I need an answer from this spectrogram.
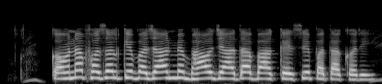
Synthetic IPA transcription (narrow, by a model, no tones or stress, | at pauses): kɐwnapʰəs̬əlkebɐd͡ʒaːɾmẽbʱaːwd͡ʒjaːd̪abaːkɛːsepɐt̪akəɾiː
